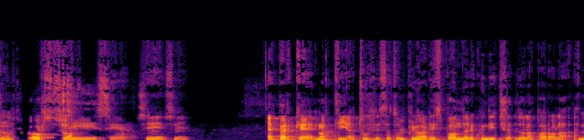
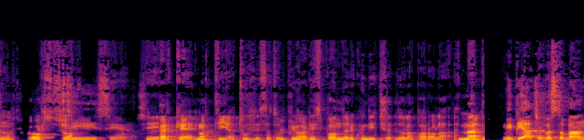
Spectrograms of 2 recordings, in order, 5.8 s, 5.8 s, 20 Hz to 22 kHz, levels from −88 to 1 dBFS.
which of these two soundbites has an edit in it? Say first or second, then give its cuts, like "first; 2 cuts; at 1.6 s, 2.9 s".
second; 2 cuts; at 1.6 s, 4.8 s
